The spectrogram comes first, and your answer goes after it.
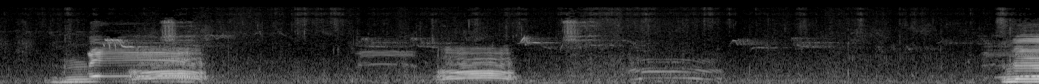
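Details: Tame cattle in a farm barn on their daily routine: repeated loud harmonic moos about every two to three seconds, some softer, with faint bird chirps in the background.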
